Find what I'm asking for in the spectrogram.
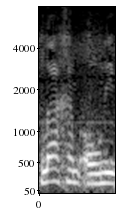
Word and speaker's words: Lechem Oni: But when you read it, there's no difference in the pronunciation between an Ayin and an Aleph. So it sounds like Lechem Oni with an Aleph.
